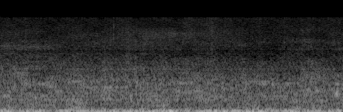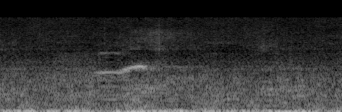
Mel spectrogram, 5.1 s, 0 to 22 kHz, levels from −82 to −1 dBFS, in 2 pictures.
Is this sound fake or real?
fake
